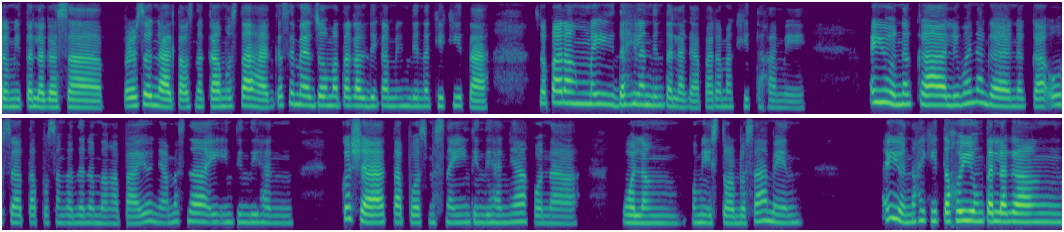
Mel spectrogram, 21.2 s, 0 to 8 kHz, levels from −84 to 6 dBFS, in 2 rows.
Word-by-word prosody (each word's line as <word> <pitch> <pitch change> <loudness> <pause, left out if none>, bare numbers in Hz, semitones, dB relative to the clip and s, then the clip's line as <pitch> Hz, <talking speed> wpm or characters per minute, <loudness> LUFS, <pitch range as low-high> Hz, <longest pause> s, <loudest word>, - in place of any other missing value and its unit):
kami 205 0 -2
talaga 200 -2 +1
sa 190 -2 +1 0.2
personal 225 -3 +3
tapos 195 +2 -1
nagkamustahan 210 -1 +1
kasi 265 +3 -4
medyo 245 -1 +2
matagal 230 -1 +1
din 225 - -2
kaming 225 0 -4
hindi 220 - -4
nagkikita, 215 -4 -3 0.4
so 300 -1 -5
parang 310 -2 +5
may 275 -1 0
dahilan 260 0 +1
din 240 0 -5
talaga 195 -5 -3
para 195 +2 -7
magkita 205 0 -11
kami. 180 -3 -12 0.6
Ayun, 315 -4 +3
nagkaliwanagan, 255 -3 +3
nagkausap 210 0 -3
tapos 205 0 -9
ang 200 - -13
ganda 200 +1 -7
ng 200 0 -8
mga 190 -1 -9
payo 190 +5 -4
niya 200 -3 -9
mas 230 +1 -10
naiintindihan 215 -3 -4 0.5
ko 310 - +2
siya 215 -7 +5
tapos 210 -2 -2
mas 215 - -9
naiintindihan 210 0 -6
niya 230 +2 -2
ako 200 -1 -6
na 190 -1 -6 0.5
walang 200 -1 -2 0.2
umiistorbo 195 -1 -3
sa'min. 215 -3 -2 0.8
Ayun, 265 -9 +2
nakikita 255 -1 +1
ko 255 - +5
'yong 255 -2 +6
talagang 230 -2 +4
215 Hz, 140 wpm, -20 LUFS, 200-240 Hz, 0.8 s, yong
